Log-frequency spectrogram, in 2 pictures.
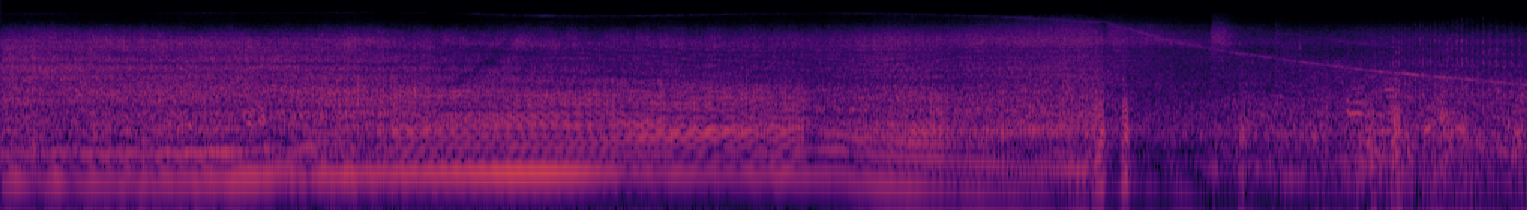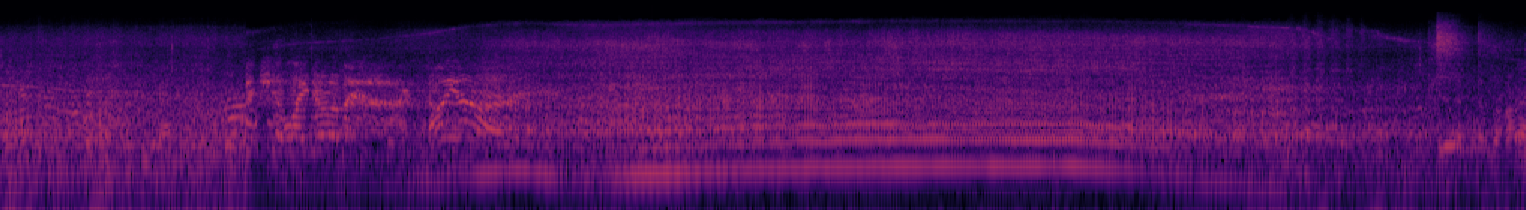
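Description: Dodge Ram's Cummins turbo-diesel pulling hard under load, its engine note holding, then dropping and cutting off about ten seconds in. A high turbo whistle follows, falling steadily in pitch over several seconds as the turbo spools down. In the second half, a Chevrolet Duramax diesel truck's engine rises and holds under load, then falls away near the end.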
